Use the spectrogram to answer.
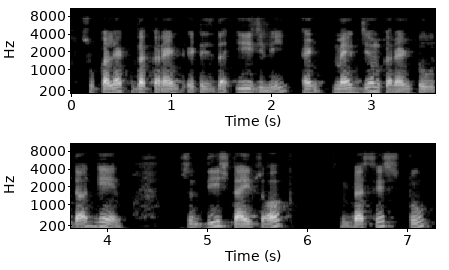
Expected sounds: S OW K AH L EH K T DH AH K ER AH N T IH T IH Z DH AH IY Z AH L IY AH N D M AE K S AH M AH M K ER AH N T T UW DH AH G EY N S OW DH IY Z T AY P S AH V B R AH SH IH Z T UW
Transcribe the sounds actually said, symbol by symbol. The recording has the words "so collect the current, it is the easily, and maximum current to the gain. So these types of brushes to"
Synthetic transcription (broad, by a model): S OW K AH L EH K T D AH K ER AH N T IH T IH Z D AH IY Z L IY AH N D M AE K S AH AH M K ER AH N T T UW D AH G EY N S OW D IY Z T AY P S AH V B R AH S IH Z T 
